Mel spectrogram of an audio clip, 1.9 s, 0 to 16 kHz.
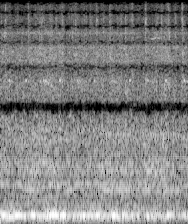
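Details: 1967 Pontiac Firebird V8 running on its newly installed and tuned Holley 670 Street Avenger replacement carburetor: an even, deep burble holding a steady beat at idle, with no miss, stumble or knock. Normal healthy idle.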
